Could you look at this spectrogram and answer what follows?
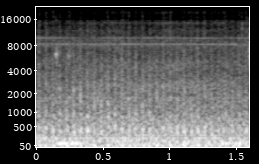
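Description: Steady rotor thrum and engine whine of a helicopter in Flight Simulator 2024, continuous and fairly loud with a faint high tone above, no talking.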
